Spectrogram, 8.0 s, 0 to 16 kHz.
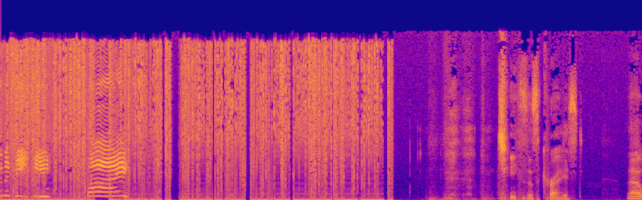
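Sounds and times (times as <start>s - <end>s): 
phone line static: 0.0s - 5.0s
speech: 0.2s - 1.8s, 6.3s - 8.0s.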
